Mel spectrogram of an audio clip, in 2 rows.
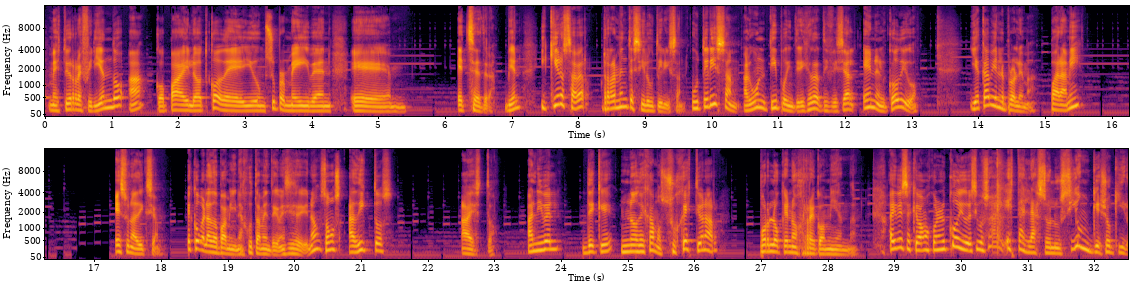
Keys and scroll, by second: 0.0-0.7 typing.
